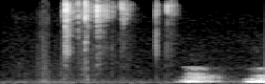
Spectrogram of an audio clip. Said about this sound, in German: Ähm, ja, gerade mein Hund, falls man ihn hört.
